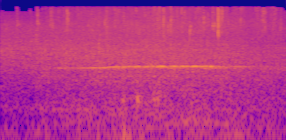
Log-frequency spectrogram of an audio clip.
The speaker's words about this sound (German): Draussen regnet es immer noch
